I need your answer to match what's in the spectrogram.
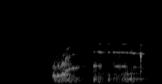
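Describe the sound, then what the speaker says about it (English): A pet cat gives two short meows in quick succession, the second longer and warbling, close to the microphone in an otherwise silent room. "My cat wants to say good night."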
